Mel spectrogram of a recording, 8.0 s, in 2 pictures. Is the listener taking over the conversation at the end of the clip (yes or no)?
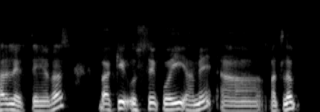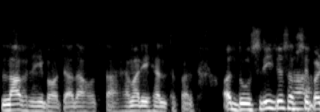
no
